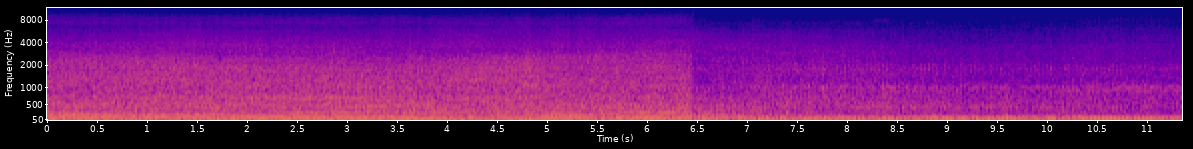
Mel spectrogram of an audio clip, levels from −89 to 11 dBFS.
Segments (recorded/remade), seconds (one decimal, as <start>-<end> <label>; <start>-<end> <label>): 0.0-2.8 recorded; 2.8-3.6 remade; 3.6-4.0 recorded; 4.0-7.3 remade; 7.3-11.4 recorded

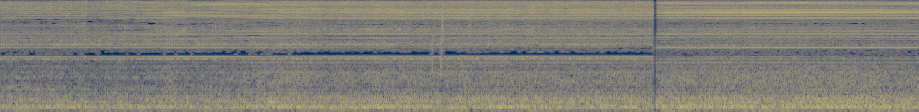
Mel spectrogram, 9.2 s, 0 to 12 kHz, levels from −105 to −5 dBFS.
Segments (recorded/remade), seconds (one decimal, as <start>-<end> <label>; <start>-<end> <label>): 0.0-2.7 recorded; 2.7-7.4 remade; 7.4-9.2 recorded

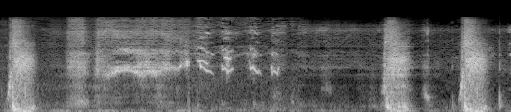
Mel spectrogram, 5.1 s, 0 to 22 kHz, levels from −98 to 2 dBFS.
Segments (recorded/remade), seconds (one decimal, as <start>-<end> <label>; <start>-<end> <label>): 0.0-0.5 recorded; 0.5-1.9 remade; 1.9-3.0 recorded; 3.0-4.4 remade; 4.4-5.1 recorded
